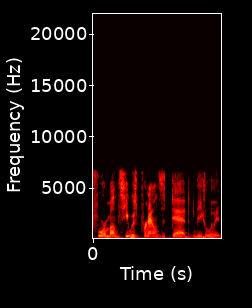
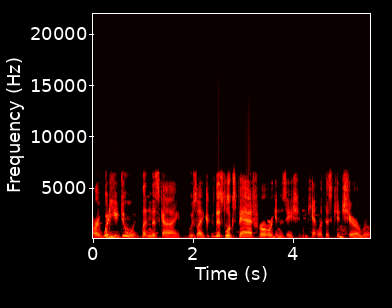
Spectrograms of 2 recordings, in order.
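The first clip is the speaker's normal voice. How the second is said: ordinary talk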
